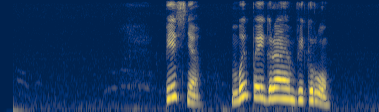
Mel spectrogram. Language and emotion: Russian, neutral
